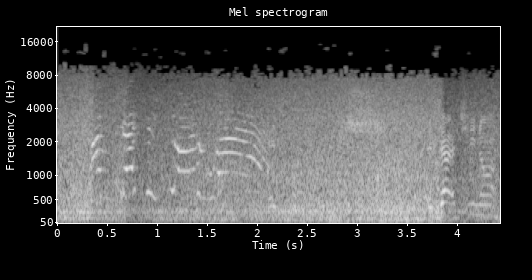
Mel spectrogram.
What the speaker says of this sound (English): Like being behind the waterfall.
